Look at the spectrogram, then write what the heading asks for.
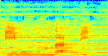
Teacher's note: seolah-olah huruf nun matinya itu diganti dengan huruf mim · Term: iklab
